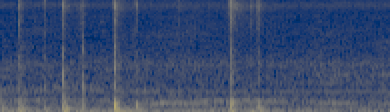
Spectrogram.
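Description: Computer keyboard typing: about six separate keystrokes at an uneven pace as a word is typed.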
